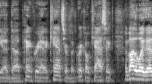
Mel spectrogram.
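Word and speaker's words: Ocasek: He had pancreatic cancer, but Rick Oasic. And by the way, that is the correct pronunciation. It's not Oasich, it's Okasich.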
